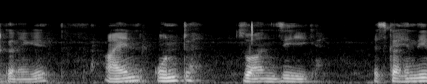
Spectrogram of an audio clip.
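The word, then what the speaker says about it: einundzwanzig: जैसे 21 बोलना है तो पहले आइन, उसके बाद और उसके बाद 20 बोलेंगे, यानी कि 21 को प्रोनाउंसिएट करेंगे आइन उंट ज़्वांज़ीग।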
